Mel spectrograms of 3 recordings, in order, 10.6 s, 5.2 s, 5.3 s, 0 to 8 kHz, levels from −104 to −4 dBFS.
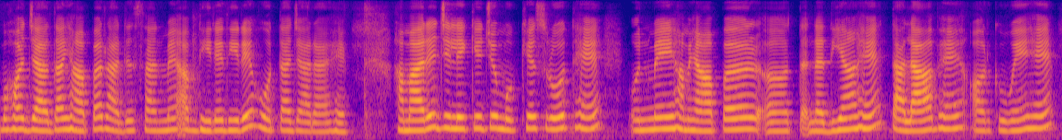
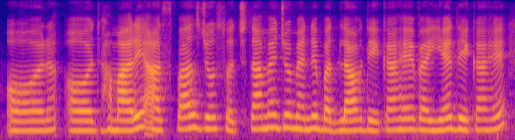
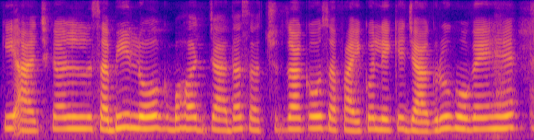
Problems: none marked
